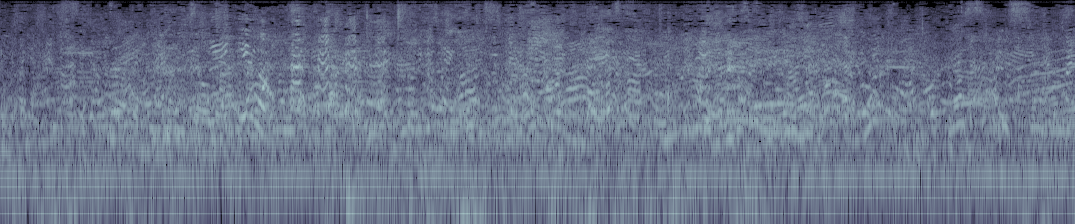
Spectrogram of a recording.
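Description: Many people talking at once in close, overlapping conversation: a steady babble of crowd chatter.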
